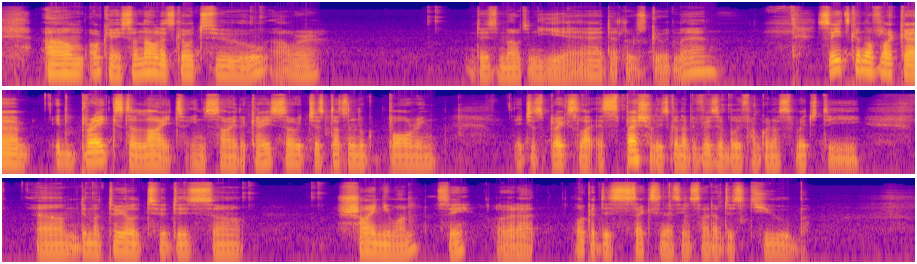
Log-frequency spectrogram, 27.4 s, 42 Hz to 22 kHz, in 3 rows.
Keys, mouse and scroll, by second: 0.1 shift+middle click, 0.1 scroll up 1, 0.2 KP_5, 0.8-3.5 scroll down 2, 3.7 click, 5.3 scroll up 1, 5.8 middle click, 7.0 KP_5, 8.9 click, 9.9 middle click, 10.7 KP_5, 11.7 scroll up 2, 12.5 middle click, 12.9 KP_5, 13.9 middle click, 14.9 click, 15.3 click, 16.0 scroll down 2, 16.4 shift+click, 16.7 shift+click, 19.1 click, 20.0 click, 21.4 click, 22.1-22.5 scroll down 2, 22.5 middle click, 24.5-24.9 scroll up 6, 25.3 shift+middle click, 25.8 middle click.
